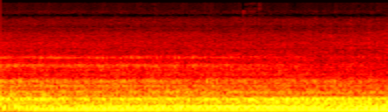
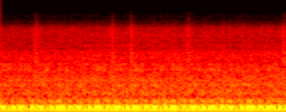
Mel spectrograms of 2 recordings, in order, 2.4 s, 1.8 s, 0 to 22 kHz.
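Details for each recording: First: 2020 Ford Mustang GT V8 cold start: deep, even rumble holding a steady fast idle, no knocks or ticks, healthy exhaust; normal cold start. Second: 2020 Ford Mustang GT V8, new, tick first heard around 1,000 miles: faint, irregular light metallic ticks over a steady idle; the owner calls it a scary noise, cause not yet known.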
